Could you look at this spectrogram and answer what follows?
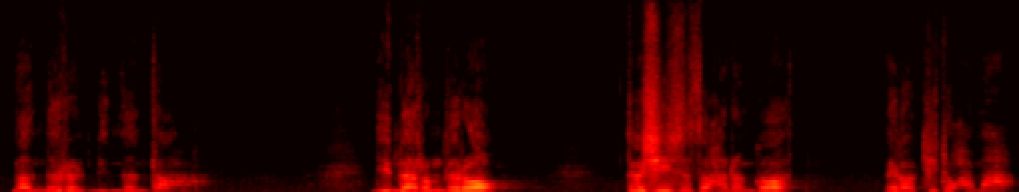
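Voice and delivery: soft, low trusting words; gentle reassurance. Retold or imitated. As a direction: speak to the son softly, with faith. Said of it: "기도하는 마음으로 들어주세요". (아들에게 부드럽고 낮게 믿음을 전하는 말투)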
